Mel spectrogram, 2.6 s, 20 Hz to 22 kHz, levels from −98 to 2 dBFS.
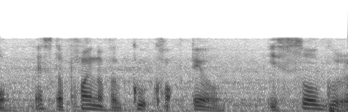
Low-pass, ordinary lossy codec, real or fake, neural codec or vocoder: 5.4 kHz; none; fake; codec, 24 kHz, 3.1 kbps, DualCodec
